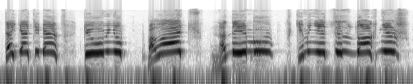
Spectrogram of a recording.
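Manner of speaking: high, loud furious yelling; the tsar threatens Ivan with the executioner; furious royal rage. Acted. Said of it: "Рявкнул царь в бешенстве".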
